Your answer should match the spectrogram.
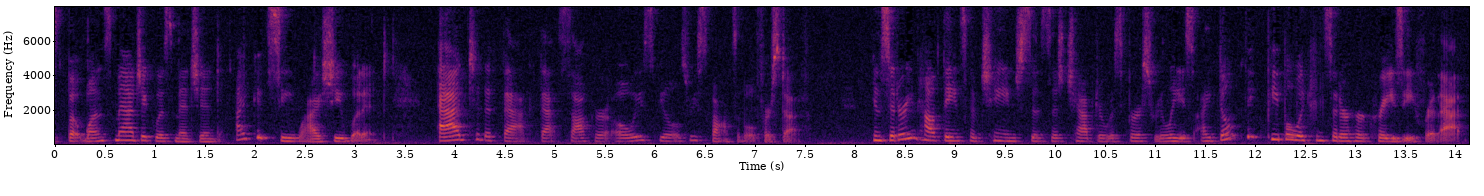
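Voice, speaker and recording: A woman's voice: mid-range voice, moderate pace, rough recording. American woman chatting over audible hiss. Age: 30s. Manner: animated, chatty. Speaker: podcast co-host. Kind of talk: casual chat, reading out and reacting to listener comments. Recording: clear background noise with hiss.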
